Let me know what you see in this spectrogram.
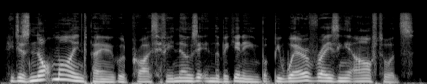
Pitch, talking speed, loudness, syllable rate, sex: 145 Hz, 295 wpm, -17 LUFS, 7.1 syllables/s, male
